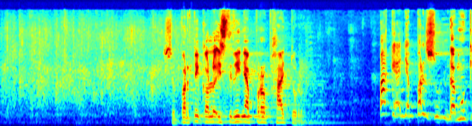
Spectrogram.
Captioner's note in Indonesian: tepuk tangan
